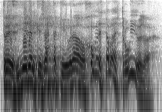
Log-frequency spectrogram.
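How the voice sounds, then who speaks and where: A man's voice: high voice, big pitch swings, normal speed, dark tone, a little hiss or hum. A middle-aged man with a Rioplatense accent teaching a Bible class. He speaks with emphasis and keeps checking in with his listeners through rhetorical questions. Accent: Rioplatense Spanish.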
